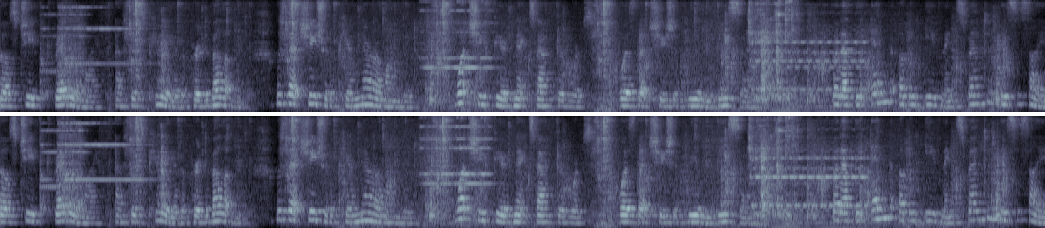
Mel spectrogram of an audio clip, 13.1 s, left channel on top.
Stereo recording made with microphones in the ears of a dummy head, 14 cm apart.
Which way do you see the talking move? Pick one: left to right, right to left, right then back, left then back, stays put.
left then back.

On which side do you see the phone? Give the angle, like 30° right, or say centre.
70° right.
